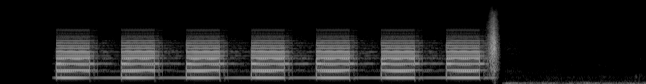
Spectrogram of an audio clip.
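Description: Electronic countdown-timer alarm: a buzzy beep repeated seven times, about one and a half beeps a second, ending with a click about five seconds in.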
